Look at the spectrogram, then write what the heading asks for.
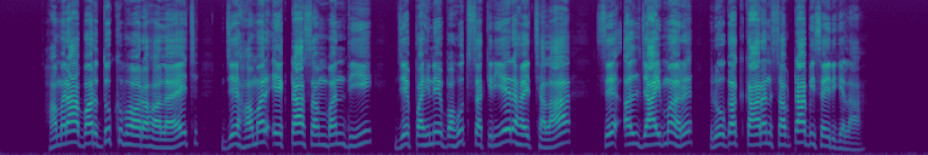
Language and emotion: Maithili, sad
